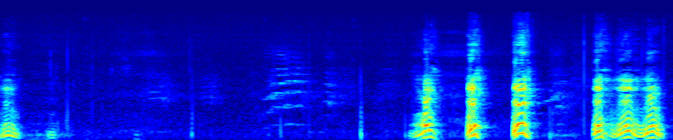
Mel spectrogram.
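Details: Basset Hounds playing; a few faint sounds and a short quiet stretch, then a cluster of loud, deep barks and a longer wavering bay near the end.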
